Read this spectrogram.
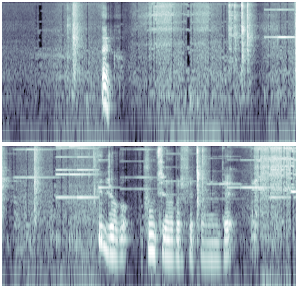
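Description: Electronic video game music and chimes play from a small television speaker.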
